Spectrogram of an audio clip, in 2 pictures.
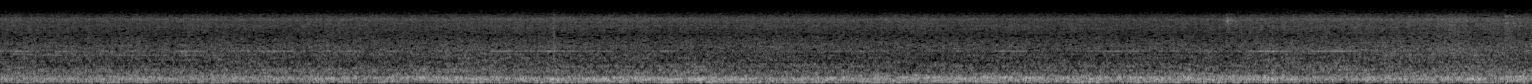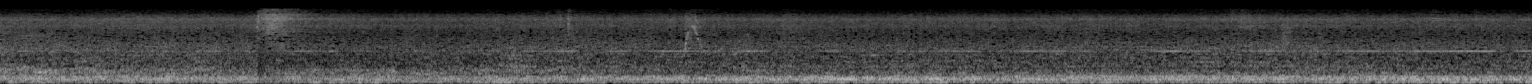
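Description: A 12 kW radio-frequency belt-cleat welding machine running: a steady low hum throughout, with a thin high whine that comes and goes. Two sharp clicks stand out, one about eighteen seconds in and another about four seconds later.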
